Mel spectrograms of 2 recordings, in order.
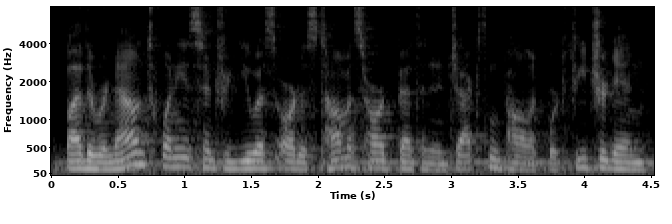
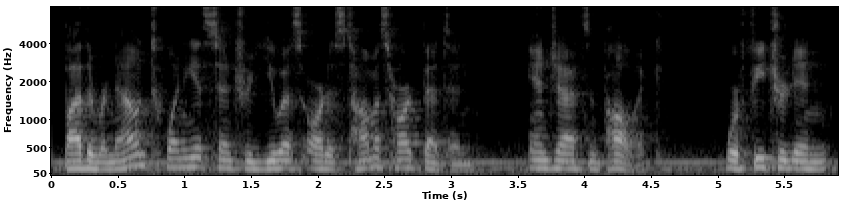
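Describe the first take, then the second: First: It runs on without pausing around the names. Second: It pauses before and after the names. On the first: The speaker calls it right. "the one with no pause" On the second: The speaker calls it wrong. "if you want to put comma before and after"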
